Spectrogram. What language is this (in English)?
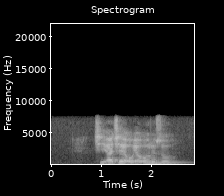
Venda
